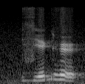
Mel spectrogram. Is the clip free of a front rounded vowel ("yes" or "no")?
no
